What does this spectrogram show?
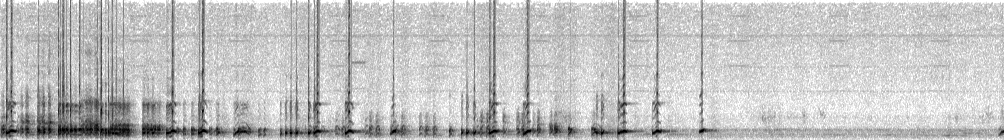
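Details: A male White-breasted waterhen, calling in daytime, gives a fast run of hoarse, croaking notes, about three a second, slowing over seven seconds and then stopping, leaving a faint hum.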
